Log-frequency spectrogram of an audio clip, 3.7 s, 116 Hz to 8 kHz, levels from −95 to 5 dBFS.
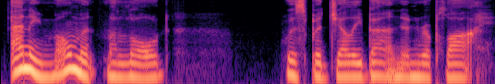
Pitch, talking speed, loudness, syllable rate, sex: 180 Hz, 130 wpm, -18 LUFS, 5.6 syllables/s, female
